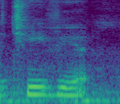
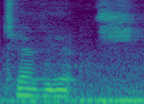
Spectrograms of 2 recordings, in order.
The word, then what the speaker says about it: Cheviot: Look, I'm starting to say cheviot because that's how they say it. It's not cheviot. Even though it's spelt cheviot, I can see it being called cheviot if it had an I next to the E, or another E, or an A, you know, but no.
